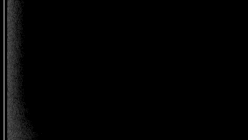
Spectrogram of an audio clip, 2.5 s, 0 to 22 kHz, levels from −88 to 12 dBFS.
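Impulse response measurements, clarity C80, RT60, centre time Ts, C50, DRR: 12.5 dB, 0.60 s, 13 ms, 9.0 dB, 7.0 dB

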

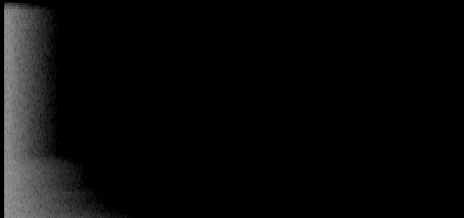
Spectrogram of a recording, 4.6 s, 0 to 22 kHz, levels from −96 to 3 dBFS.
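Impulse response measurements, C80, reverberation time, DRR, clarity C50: 2.5 dB, 1.2 s, -14.0 dB, 0.0 dB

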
